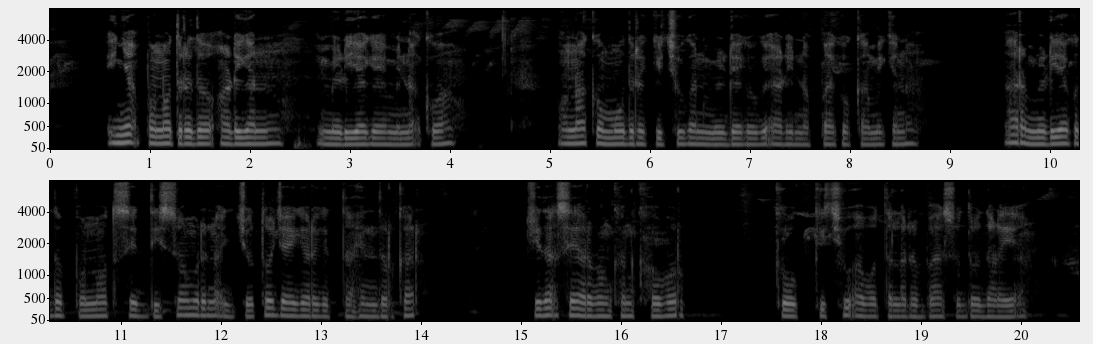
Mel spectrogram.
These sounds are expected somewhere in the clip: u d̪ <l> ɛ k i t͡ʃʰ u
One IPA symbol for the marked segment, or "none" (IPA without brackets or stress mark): ɾ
